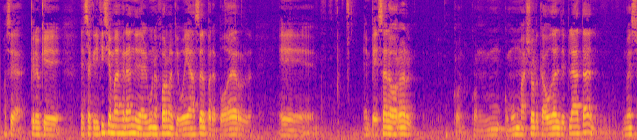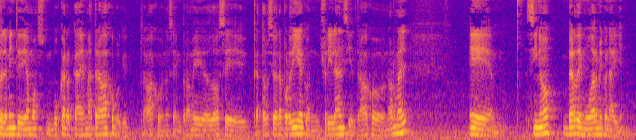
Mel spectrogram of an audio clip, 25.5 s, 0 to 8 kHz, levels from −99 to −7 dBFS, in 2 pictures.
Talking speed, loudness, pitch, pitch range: 150 wpm, -24 LUFS, 130 Hz, 115-140 Hz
